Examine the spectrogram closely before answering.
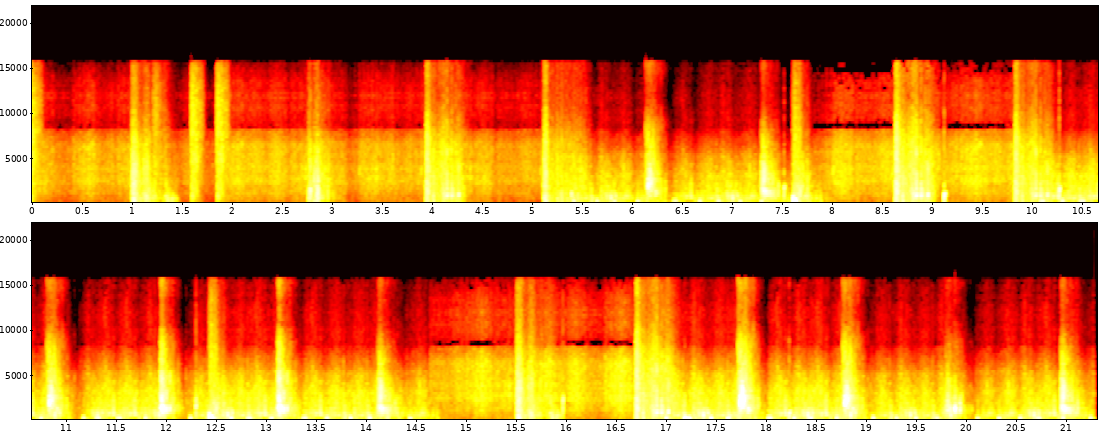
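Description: Dirt crunches in quick repeated bursts as blocks are dug out.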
